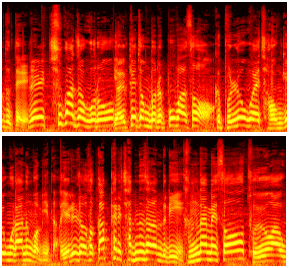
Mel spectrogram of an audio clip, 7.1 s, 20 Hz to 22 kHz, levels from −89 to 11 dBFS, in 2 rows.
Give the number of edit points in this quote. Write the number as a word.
zero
